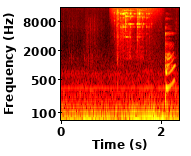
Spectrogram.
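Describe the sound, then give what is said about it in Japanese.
A small jewellery accessory dropping, giving a short cluster of light, bright metallic clinks and jingles that rings briefly before stopping, over a low steady hum. “何か落ちた。え、アクセ？”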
